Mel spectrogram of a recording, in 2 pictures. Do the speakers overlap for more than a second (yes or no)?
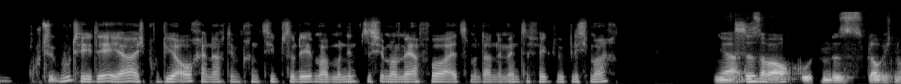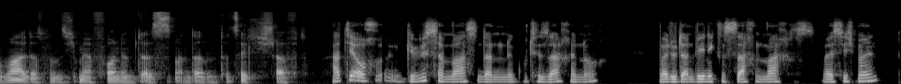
no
